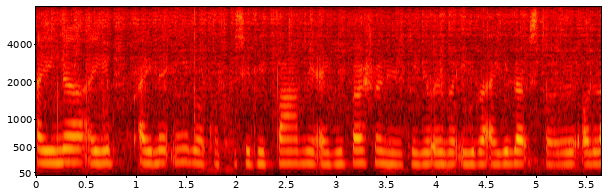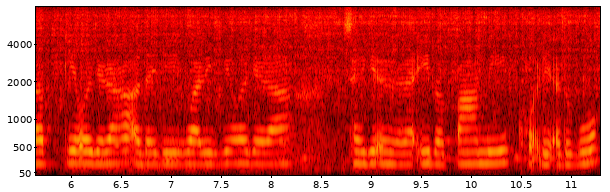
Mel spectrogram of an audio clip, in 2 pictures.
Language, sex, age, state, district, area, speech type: Manipuri, female, 18-30, Manipur, Kakching, rural, spontaneous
